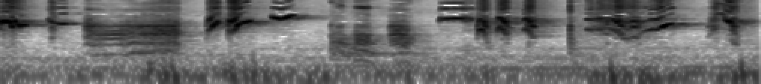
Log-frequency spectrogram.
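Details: Black-collared starling song used to spur other starlings into singing: jumbled harsh squawks, scratchy bursts and sharp whistled slurs in quick succession.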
